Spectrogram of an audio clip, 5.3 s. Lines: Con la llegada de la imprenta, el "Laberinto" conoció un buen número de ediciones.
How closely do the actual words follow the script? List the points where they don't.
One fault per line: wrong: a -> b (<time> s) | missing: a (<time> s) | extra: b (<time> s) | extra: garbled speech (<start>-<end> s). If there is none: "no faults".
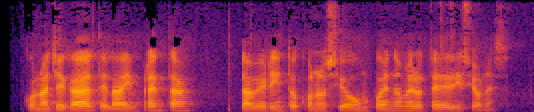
missing: el (1.9 s)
